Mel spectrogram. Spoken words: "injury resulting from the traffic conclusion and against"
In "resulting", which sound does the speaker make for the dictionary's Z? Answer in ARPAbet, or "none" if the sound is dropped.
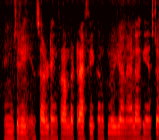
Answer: S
